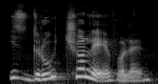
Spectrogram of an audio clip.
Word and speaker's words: sdrucciolevole: Esse S impura é quando começa com S e depois vem uma outra consoante e não uma vogal. Esdru. Esdru. Então, o S a gente não pronuncia esdru. É como se tivesse um izinho ali.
